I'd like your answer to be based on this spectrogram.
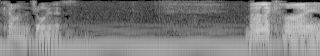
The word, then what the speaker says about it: Malachi: I guess in the Hebrew they would probably call this guy something like Malachi. Sort of, you know, they'd really pronounce that that CH a bit like loch, as the Scottish people do.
